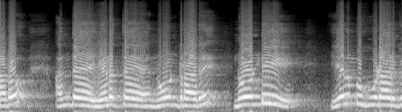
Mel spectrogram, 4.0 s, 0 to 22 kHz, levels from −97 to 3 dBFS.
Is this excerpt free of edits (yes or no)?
no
